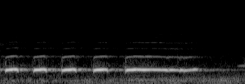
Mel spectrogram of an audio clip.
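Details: Zebra dove of competition quality, singing four short soft coos followed by a long, drawn-out hollow note that fades away, with a quiet background.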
